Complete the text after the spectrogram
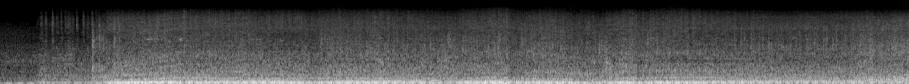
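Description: A heavy tank engine revs up and rumbles loudly as the tank drives.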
